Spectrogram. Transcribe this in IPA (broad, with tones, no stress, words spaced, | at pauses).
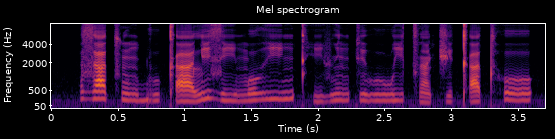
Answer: za˦ t͡sũ˨ ɡ͡buː˨kʼaː˨li˦ ziː˨mo˦ɣiː˦ŋ tʰi˨vĩ˦nkɪ˦βu˦ wi˦ t͡sã˨t͡ʃɪ˨˦kʼa˦ tʰoː˦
